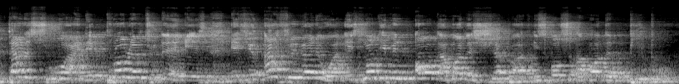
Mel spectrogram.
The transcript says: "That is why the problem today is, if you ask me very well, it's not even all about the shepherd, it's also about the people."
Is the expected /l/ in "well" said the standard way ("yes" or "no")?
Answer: no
